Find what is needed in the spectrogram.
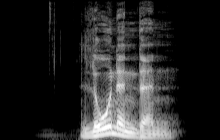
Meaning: inflection of lohnend: 1. strong genitive masculine/neuter singular 2. weak/mixed genitive/dative all-gender singular 3. strong/weak/mixed accusative masculine singular 4. strong dative plural
- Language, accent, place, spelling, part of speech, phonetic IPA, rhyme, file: German, Germany, Berlin, lohnenden, adjective, [ˈloːnəndn̩], -oːnəndn̩, De-lohnenden.ogg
